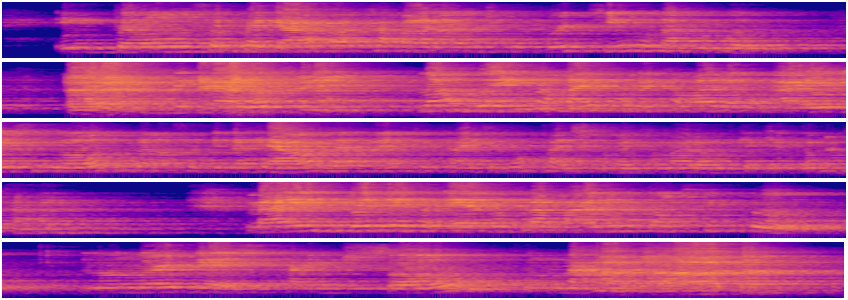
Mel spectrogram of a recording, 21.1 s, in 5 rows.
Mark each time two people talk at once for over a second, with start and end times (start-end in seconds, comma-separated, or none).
4.6-5.9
